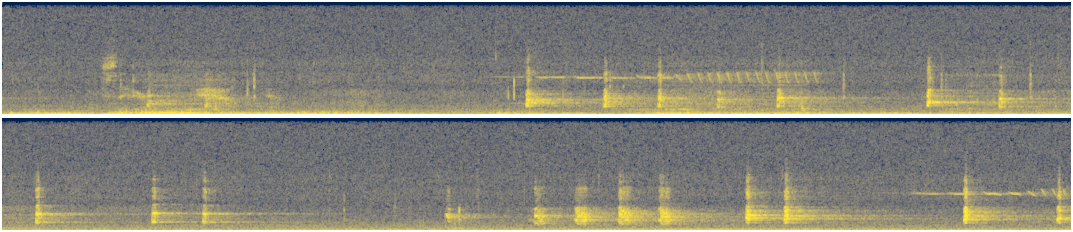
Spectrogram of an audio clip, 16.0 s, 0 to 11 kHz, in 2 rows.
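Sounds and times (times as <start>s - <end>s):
turkey hen yelping: 3.8s - 10.4s, 11.3s - 16.0s.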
